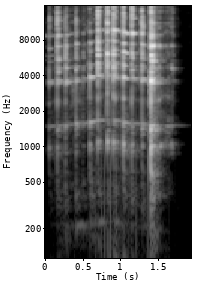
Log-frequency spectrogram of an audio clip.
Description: Tea spoon light clinking; kitchen

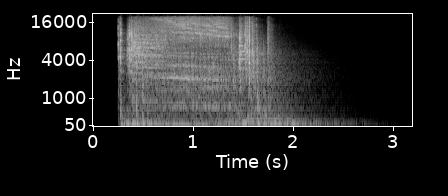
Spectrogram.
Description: Sci-fi door sliding closing

